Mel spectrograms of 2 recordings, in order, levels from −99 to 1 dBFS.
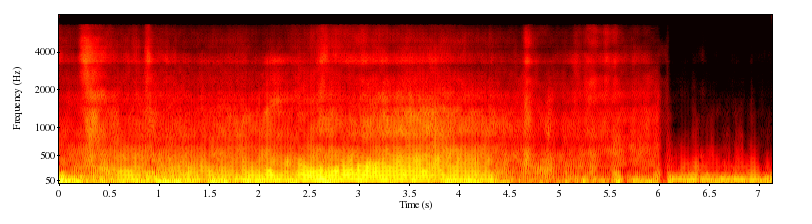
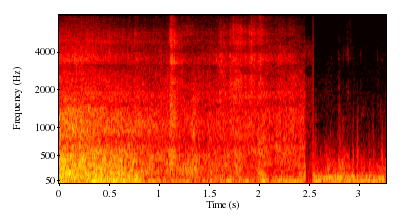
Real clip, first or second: second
